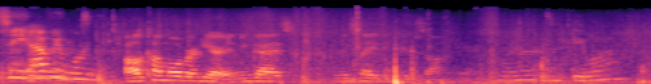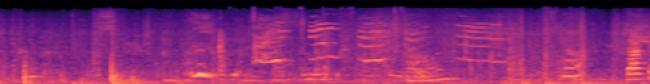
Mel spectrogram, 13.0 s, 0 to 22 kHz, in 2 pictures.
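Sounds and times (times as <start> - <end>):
children chattering: 8.3 - 13.0
high-pitched squeaky vocal calls: 9.1 - 11.7.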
